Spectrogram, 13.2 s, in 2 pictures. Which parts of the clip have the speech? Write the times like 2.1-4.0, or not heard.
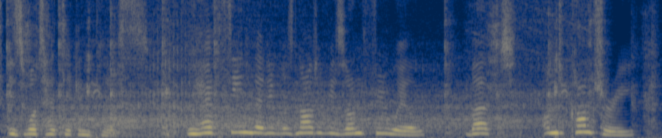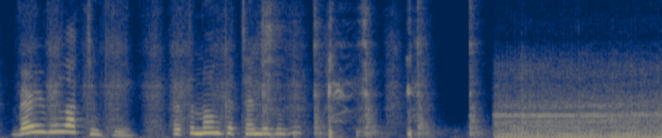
0.0-9.7.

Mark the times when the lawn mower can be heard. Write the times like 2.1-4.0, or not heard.
0.0-6.0, 11.6-13.2.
